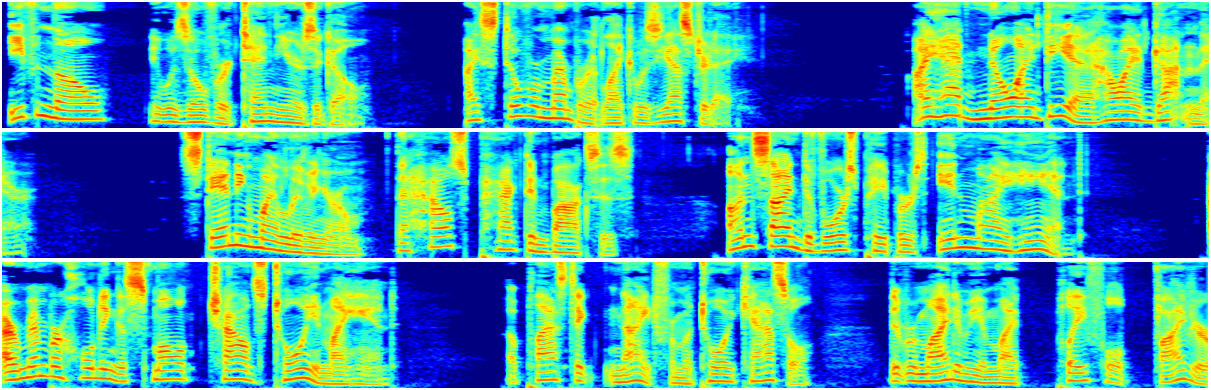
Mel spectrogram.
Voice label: audiobook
